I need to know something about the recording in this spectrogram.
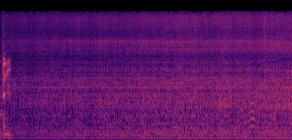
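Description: A vehicle's engine and drivetrain running steadily in fourth gear with the driven axle up on a jack stand, a constant even drone.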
